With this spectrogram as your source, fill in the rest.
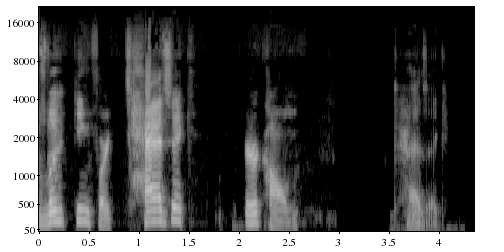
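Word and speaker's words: Tazziak: uh you are looking for tassic or calm kasich kazak spelled like it sounds yeah t-a-z-z-i-a-k okay and he's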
